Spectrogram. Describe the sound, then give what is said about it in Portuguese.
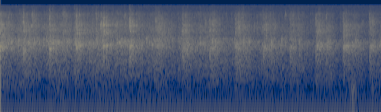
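An audience applauds God (the Father) for his love and grace: many overlapping hand claps form a dense, crackling wash that holds an even, moderate loudness throughout, with no speech over it. “Você pode aplaudir o Pai pelo seu amor e sua graça que nos acolheu, meus irmãos?”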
